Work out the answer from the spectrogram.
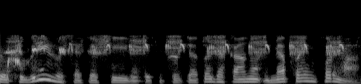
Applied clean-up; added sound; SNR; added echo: neural mask model Resemble Enhance denoiser.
